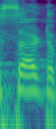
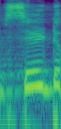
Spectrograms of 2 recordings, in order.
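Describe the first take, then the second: First: शर्ट with an "uh" vowel before r; short "uh" sound in शर्ट; correct shirt pronunciation. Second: सिर्ट with an "i" vowel; wrong shirt pronunciation. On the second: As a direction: mispronounce it as सिर्ट, short i before r. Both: Shown as a demonstration. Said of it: "शर्ट पढ़ते हैं ना".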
